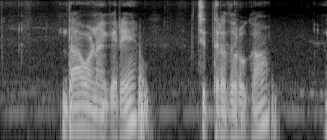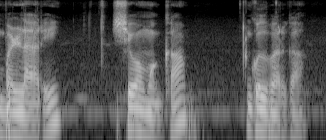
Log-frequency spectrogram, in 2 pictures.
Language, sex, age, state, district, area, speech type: Kannada, male, 18-30, Karnataka, Davanagere, urban, spontaneous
